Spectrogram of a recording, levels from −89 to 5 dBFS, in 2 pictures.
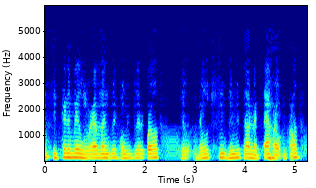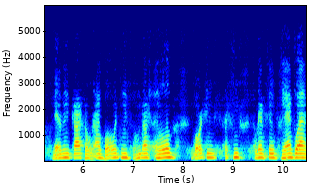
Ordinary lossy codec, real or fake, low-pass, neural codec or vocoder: none; fake; 5.4 kHz; codec, 16 kHz, 0.5 kbps, FreqCodec, larger model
